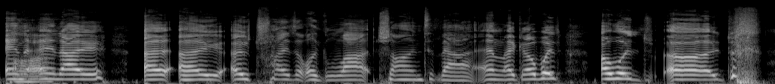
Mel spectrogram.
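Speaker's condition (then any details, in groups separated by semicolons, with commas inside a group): Cerebral palsy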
